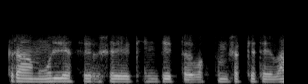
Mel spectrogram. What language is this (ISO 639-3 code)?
san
